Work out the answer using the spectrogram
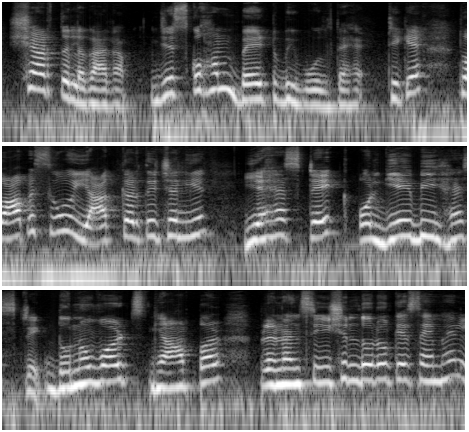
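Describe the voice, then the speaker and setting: A woman's voice: high voice, a little hiss or hum. A woman teaching an English lesson, explaining step by step and calling her viewers "guys". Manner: explains step by step, addresses viewers as "guys", asks quick check questions.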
